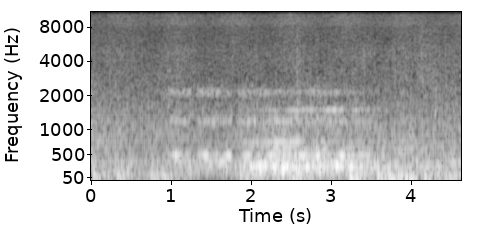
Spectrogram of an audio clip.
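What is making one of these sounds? A menu chimes with a short tone.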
